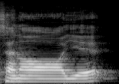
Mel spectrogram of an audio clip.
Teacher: Sənaye sözündə A-da da uzanma vardır.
